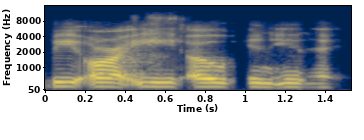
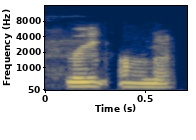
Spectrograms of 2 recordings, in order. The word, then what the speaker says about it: Breonna: BREONNA. Yeah. Hold up. Let me see. It's BREONNA. Brianna. Yes, it's spelled like it's pronounced.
